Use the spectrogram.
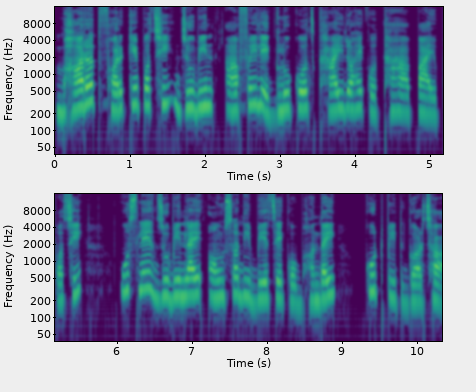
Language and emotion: Nepali, neutral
